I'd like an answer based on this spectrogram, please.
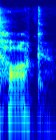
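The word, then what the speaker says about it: Haack: asking here um i he actually pronounced it as hawk like the like the bird yeah ajwk it's pronounced as hawk correct that's exactly what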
